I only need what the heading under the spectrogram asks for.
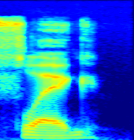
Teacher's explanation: It's a form of vowel fronting where the A sound shifts forward and upward in the mouth, sometimes sounding more like a short E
